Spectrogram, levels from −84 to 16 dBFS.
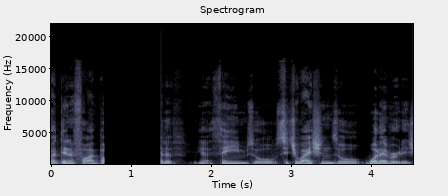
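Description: At 0.67 s the speech cuts off abruptly and the clip falls into silence, with no room tone or background hiss, until 1.38 s, when the talker returns mid-phrase on "of you know themes". This is an audio dropout to silence lasting about 0.71 s. The cause is likely a momentary loss of the input signal while the recorder kept writing silence, so whatever was said in that gap is missing.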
